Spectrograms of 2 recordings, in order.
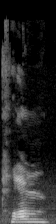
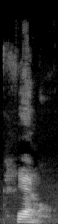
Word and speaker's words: plumber: Did you hear the B in plumber? I don't. It's not plumber. It's plumber. Like, that could be another M. So if that's a silent B.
